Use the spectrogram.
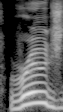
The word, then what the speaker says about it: Rouge: apparently not everything with the way I pronounce Rouge the Bat I whole life I thought it was Rogue I'm sorry guys but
